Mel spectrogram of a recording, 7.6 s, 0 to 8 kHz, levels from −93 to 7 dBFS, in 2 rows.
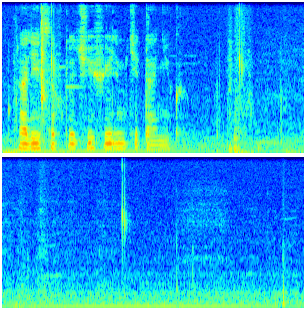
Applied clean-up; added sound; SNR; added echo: none; Finger snapping; 15 dB; none.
